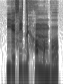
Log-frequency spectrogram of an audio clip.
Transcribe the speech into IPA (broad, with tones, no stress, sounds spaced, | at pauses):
j e˦ s i˦ d ɛ˦ h ɔ̃˦˨ m ɔ̃˨ b o˨˦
